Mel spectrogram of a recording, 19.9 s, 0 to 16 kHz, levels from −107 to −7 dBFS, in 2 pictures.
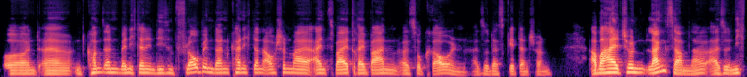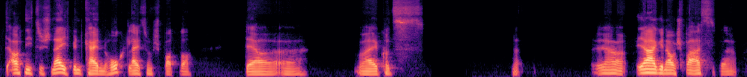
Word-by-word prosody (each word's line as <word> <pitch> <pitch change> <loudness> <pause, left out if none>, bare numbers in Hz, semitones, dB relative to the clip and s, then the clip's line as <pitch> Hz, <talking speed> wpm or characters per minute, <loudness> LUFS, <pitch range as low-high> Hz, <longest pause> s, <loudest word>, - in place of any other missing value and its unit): Und, 115 0 -1
ähm 110 0 -1
und 110 -3 -11
kommt 145 +2 -2
dann 145 -1 -1
wenn 135 +1 +1
ich 130 - -5
dann 140 -1 +2
in 130 -2 -3
diesem 130 0 -4
Flow 145 +8 +2
bin, 165 -3 -2
dann 140 0 -2
kann 145 +1 -1
ich 140 -1 -8
dann 140 -2 -3
auch 130 +1 -1
schon 145 +1 -6
mal 130 -3 +2
1, 125 +1 -1
2, 125 0 +3
3 125 -1 -1
Bahnen, 120 -1 -1
äh, 110 0 -5
so 110 +2 -8
kraulen. 105 -6 -2
Also, 95 +3 -9
das 100 0 -7
geht 100 -1 -6
dann 95 -1 -6
schon. 95 +2 -12 0.5
Aber 135 -1 +7
halt 150 -2 +9
schon 155 -3 +3
langsam, 125 - +4
ne, 115 +6 -4
also, 110 +2 -2
nicht 130 +2 -5
auch 125 +1 +1
nicht 125 -5 -4
zu 110 - -11
schnell. 135 +6 +3
Ich 105 - -8
bin 120 -2 -4
kein 105 -2 0
Hochleistungssportler, 110 -5 -5 0.7
der, 95 0 -5 0.7
äh, - - -29
mal 100 -1 -2
kurz 105 0 -11 1.3
Ne - - -13 1.1
ja, 120 -3 -3 0.2
ja 135 +1 +7
genau, 120 -3 +1
Spaß 115 0 -3
ver 100 +1 -12
120 Hz, 170 wpm, -23 LUFS, 105-135 Hz, 1.3 s, halt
